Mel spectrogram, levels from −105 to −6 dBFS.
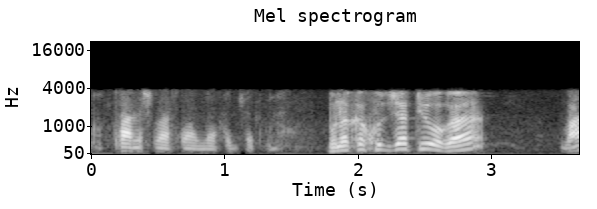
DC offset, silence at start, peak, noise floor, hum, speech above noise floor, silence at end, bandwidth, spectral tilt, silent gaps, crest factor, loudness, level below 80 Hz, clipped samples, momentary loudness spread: under 0.1%; 0.2 s; -2 dBFS; -57 dBFS; none; 37 dB; 0 s; 3.9 kHz; -3 dB/octave; none; 20 dB; -20 LUFS; -66 dBFS; under 0.1%; 20 LU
